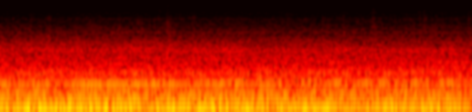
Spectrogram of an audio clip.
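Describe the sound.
A car driving in a video game: a steady, low engine and road rumble that stays constant and fairly loud throughout, with no voices.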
